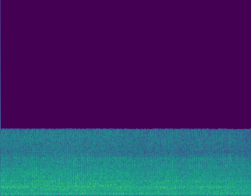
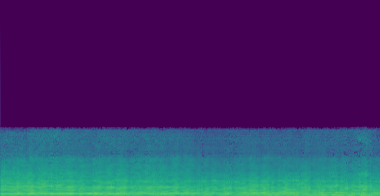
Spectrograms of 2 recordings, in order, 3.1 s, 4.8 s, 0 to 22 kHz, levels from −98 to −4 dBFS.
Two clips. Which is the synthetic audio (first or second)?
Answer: second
